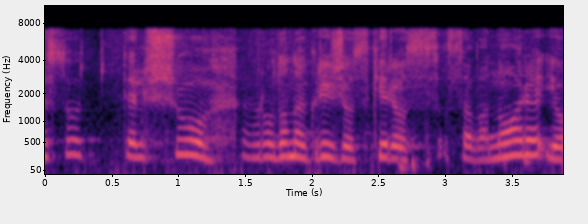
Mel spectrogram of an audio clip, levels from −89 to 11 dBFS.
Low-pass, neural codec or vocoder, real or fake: 7.2 kHz; none; real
